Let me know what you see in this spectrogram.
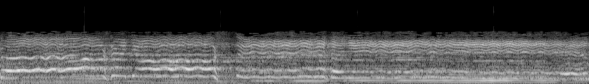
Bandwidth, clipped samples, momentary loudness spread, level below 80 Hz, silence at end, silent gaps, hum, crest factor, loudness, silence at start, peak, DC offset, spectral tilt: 4.9 kHz; under 0.1%; 5 LU; -38 dBFS; 0 s; none; none; 12 dB; -14 LUFS; 0 s; -2 dBFS; under 0.1%; -8.5 dB/octave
